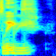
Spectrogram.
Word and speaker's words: lychee: L Y C H E E. Do you know how to say it, Thomas? – No. – No. Nobody, le- does. Nobody, does. nobody does. Nobody does. Leech. No, not a leech like on your bike. Leech. It's like this little ball and it's like a giant grape.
